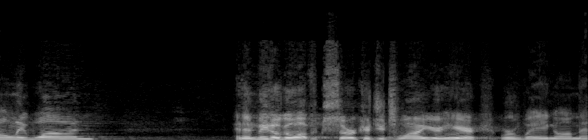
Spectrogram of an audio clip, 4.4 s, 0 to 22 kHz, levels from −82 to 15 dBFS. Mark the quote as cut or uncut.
cut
